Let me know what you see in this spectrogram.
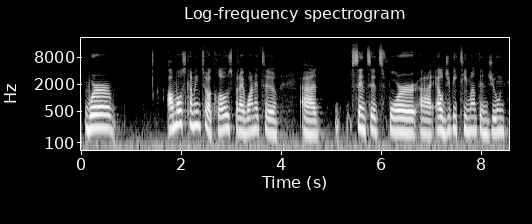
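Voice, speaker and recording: A woman hosting a talk show, interviewing in a conversational way with hesitant, halting phrasing. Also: on the low side, darkish tone, smooth, no echo.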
